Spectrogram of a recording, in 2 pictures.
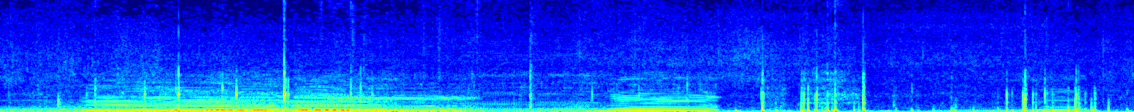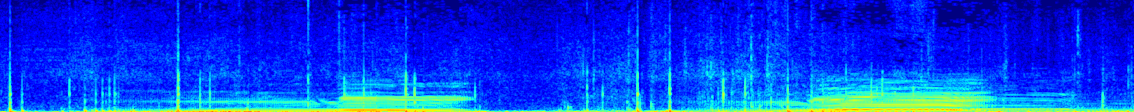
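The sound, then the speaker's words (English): Young cows moo loudly and repeatedly, several overlapping calls rising and falling, with wind and rustling in the background and no talking; the young cows are lined up, waiting on a start line. “Lined up, and well, these are not cows, these are youngins, which are basically young cows. As you can hear, they're very noisy, very rowdy.”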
